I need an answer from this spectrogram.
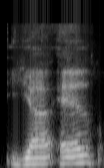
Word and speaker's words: Yael: Yes, another question from Ruth Michelson pointing out that Yael is the proper pronunciation of Ms. first name.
